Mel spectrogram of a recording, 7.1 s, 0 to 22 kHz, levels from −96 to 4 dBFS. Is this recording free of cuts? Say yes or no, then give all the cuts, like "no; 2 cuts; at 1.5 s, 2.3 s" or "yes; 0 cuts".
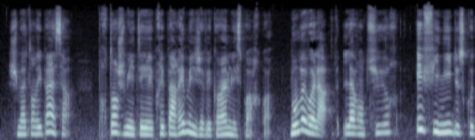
yes; 0 cuts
